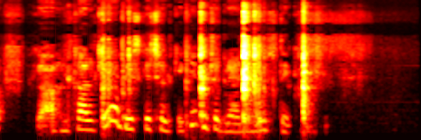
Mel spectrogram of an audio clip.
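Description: A woman speaking for about two and a half seconds, then a single sharp click, then quiet.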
